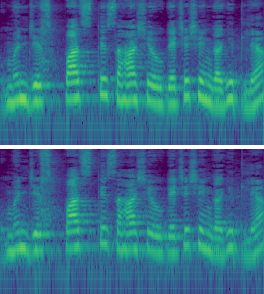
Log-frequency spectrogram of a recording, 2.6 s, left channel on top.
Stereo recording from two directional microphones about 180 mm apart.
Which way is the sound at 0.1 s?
20° left (ahead or behind).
